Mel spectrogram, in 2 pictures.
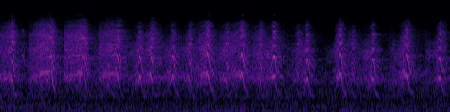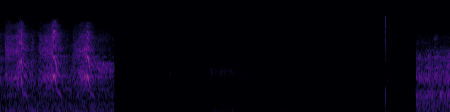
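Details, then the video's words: Yellow-bellied Sapsuckers, two birds interacting, possibly territorial, agitated males: a rapid run of harsh, scratchy squeals, about three a second for five seconds, then a pause and a faint noise. "That's a call they make when they're interacting with another sap sucker. They're doing that here now."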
